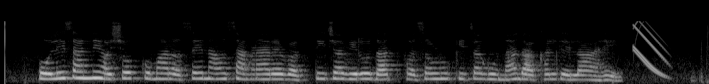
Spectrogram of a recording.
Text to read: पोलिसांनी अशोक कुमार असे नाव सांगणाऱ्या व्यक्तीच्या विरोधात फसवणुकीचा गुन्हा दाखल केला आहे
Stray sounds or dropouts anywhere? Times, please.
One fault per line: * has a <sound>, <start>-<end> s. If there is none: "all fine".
* has a chirp, 6.3-6.7 s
